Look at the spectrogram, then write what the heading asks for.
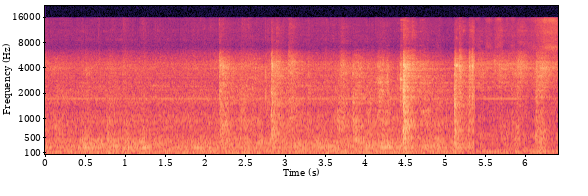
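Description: Express train running on the rails: a steady rumble, with two pairs of sharp wheel clicks over rail joints in the middle.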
